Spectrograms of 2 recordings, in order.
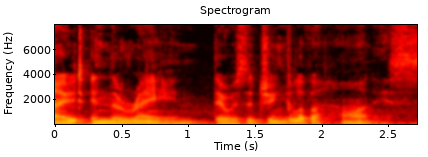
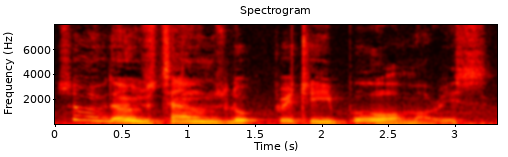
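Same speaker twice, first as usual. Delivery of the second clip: doubtful; 7 semitones higher than usual. Acted. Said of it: "said the kid doubtfully".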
